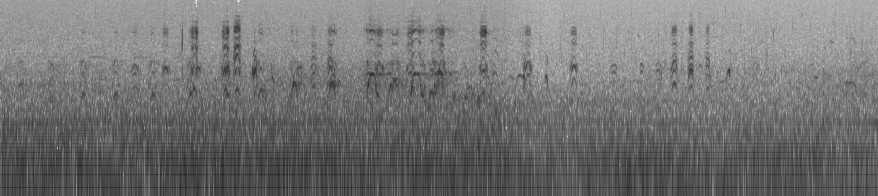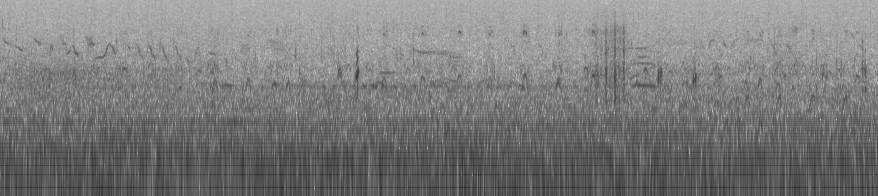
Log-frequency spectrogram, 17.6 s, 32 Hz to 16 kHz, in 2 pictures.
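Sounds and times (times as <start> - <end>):
steady rushing like surf or a stream: 0.0 - 17.5
Harlequin ducks giving thin squeaky calls: 0.2 - 5.8, 10.8 - 17.5.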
